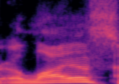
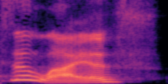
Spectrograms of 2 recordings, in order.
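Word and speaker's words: Alioth: Is it Eliath or Elias? – It's Eliath.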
